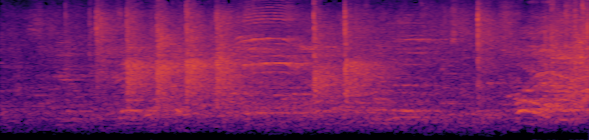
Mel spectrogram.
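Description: A crowd cheers and shouts in a hall.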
